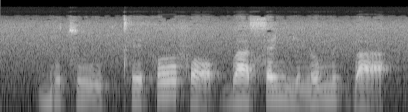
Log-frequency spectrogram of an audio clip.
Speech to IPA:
ɡ͡b u˨ t͡s uː˨ | tʰ e˨ h oː˦ f ɔ˨ | b a˨ s ɛ˦ ɲ ɪ˨ n ʊ˦ m ɪ˦ ɡ͡b a˨

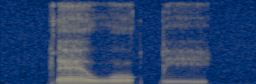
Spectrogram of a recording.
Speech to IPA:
ɾ ɛ˧ w o˧ k͡p i˨

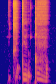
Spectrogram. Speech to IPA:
t͡ɕ ɑ̰ t y ɾ ṵ ǃ æ̤

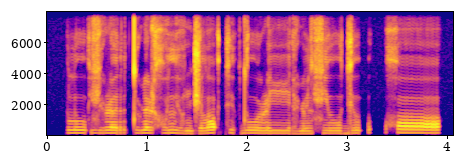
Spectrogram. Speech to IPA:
l uː ʔ vʲ o̤ ɭ ə r t ṳ ɳ ɛ ɭ x ɔ̤ lʲ ɔ̤ n d͡ʒ ə l ɔ ʔ kʲ o̤ ʔ d uː ɭ iː ɾ ɛ̤ ɳ y l fʲ uː ɡʲ u ʔ | x ɔː

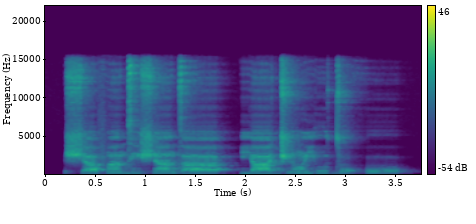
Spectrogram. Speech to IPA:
ʃ a˨ f ã˧ d i˧ ʃ ã˦ d a˧ | j a˧ d͡ʒ ɔ̃˧ j u˦ d o˧ h o˨

